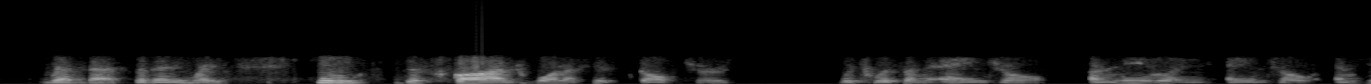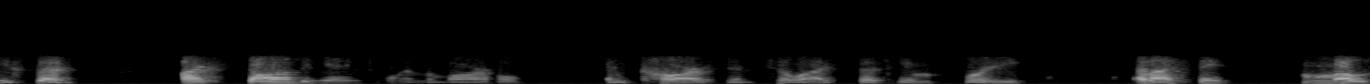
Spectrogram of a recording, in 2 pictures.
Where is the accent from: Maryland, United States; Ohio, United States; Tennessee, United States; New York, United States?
Ohio, United States; Cleveland; moved away; I grew up in the Cleveland, Ohio area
